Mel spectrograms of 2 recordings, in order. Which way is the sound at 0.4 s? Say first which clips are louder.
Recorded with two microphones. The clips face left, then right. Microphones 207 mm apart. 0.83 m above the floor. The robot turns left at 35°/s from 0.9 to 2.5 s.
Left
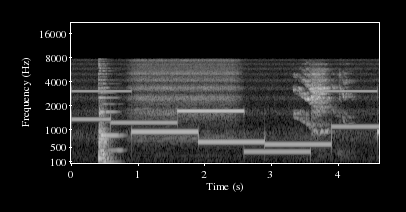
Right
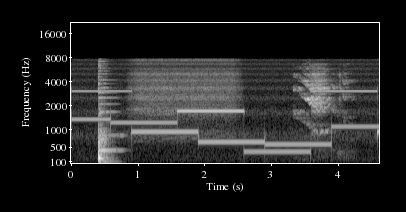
Right 8 dB; 80° right.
